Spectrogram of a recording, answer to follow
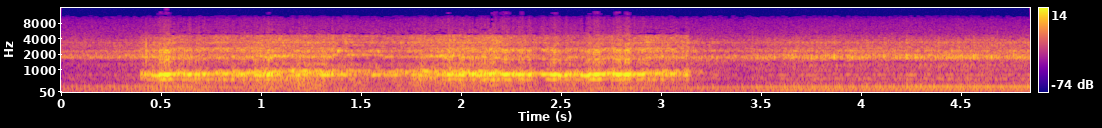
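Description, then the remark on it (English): A police car's engine roars at speed with the accelerator pushed to the floor as its tires let out a loud, sustained squeal for about three seconds through a hard left turn, then the engine drones on steadily. No one speaks. “I've had the accelerator pushed clear down to the floor ever since we left.”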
